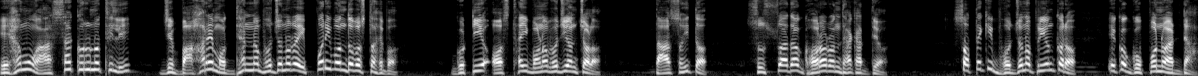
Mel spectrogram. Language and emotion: Odia, surprised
